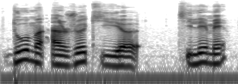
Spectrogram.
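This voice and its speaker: Higher-voiced man, hesitant gaming commentary. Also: measured pace, smooth, dry recording. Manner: hesitant, often searching for words. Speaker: host of a gaming video series. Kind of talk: informal explainer commentary over gameplay.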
